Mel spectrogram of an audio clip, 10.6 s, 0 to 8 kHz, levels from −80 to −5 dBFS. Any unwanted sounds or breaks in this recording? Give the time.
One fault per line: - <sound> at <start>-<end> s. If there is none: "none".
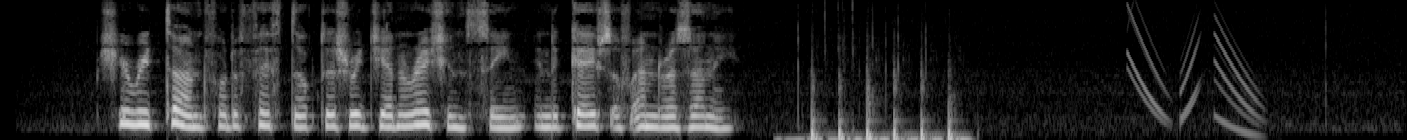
- thud at 5.8-7.4 s
- chirp at 8.5-9.5 s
